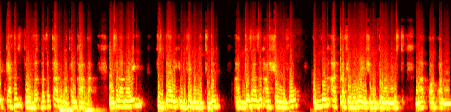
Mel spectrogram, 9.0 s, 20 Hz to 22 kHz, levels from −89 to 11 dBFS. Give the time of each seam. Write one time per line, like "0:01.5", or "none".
none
